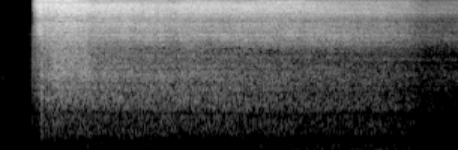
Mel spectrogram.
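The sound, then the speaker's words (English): A voice imitates a cobra's hiss, a long, sharp, steady bright 'tsss' that starts abruptly, holds for nearly three seconds and slowly tapers off. “"Tsss," said Cobra.”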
